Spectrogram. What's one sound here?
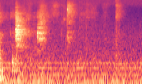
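Cards shuffle softly in a young woman's hands.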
